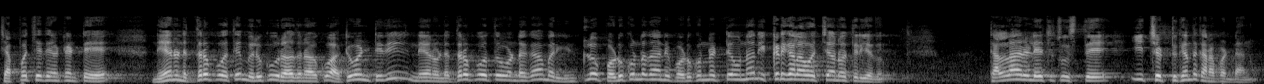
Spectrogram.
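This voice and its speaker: Male devotional storyteller, high-pitched, dramatic with humorous asides, recorded in a reverberant hall. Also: expressive. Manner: dramatic, slows down for vivid descriptions, joking asides. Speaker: religious storyteller.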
